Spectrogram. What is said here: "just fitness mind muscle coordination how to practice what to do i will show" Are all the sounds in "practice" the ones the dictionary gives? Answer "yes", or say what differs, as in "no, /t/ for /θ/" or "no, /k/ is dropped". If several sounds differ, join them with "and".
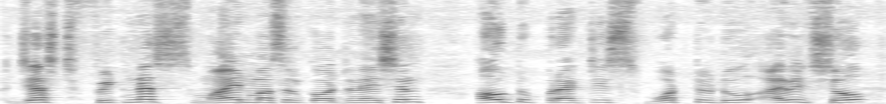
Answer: yes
